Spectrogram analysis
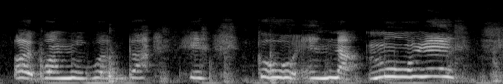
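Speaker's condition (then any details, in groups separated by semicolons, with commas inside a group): Cerebral palsy; speech affected, may be hard to understand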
